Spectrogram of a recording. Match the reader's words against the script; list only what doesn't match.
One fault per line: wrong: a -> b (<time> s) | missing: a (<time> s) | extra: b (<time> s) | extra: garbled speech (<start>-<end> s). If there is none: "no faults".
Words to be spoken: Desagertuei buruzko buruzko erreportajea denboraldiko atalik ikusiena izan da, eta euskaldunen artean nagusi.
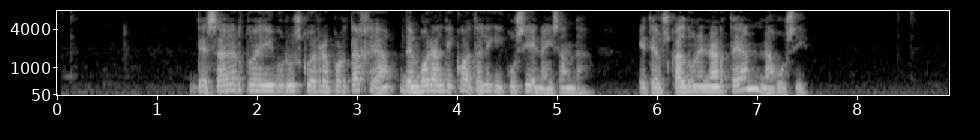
missing: buruzko (2.6 s)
